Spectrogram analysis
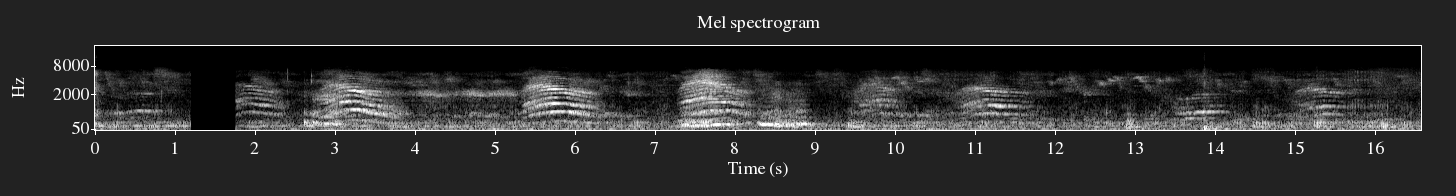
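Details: Domestic cat meowing repeatedly, about every two seconds: arched, harmonic-rich meows that rise and fall, some longer and drawn out, with a low background hum and a brief silent gap near the start.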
